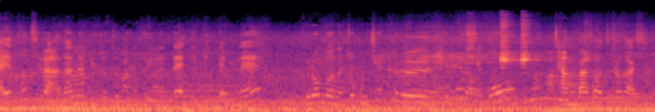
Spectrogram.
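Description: A woman talking in Korean, over a steady low background rumble.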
